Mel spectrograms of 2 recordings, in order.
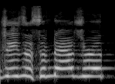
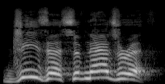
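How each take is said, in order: First: Braced soldiers' shout. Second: Said in the usual way. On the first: Acted. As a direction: shout it back, bracing yourselves. Soldiers braced, answer again.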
